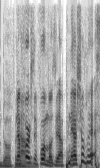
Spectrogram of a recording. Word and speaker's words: Keculah: are you I don't know first and foremost yaponets your last name right did I did I say it right if not please get that on on on wax for me you got it kakuzu cool I like that man so so let's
